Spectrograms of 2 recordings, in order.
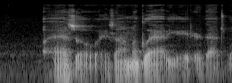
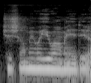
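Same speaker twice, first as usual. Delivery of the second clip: high, loud exasperated plea; 13 semitones higher, 7 dB louder, faster than usual. Real, not acted. To God, begging to be shown what to do, high and loud. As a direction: throw the demand up at God, pitched high.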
